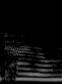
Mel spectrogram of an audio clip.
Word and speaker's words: Tyrone: You've got County Down, County Tyrone, like the boy's name.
